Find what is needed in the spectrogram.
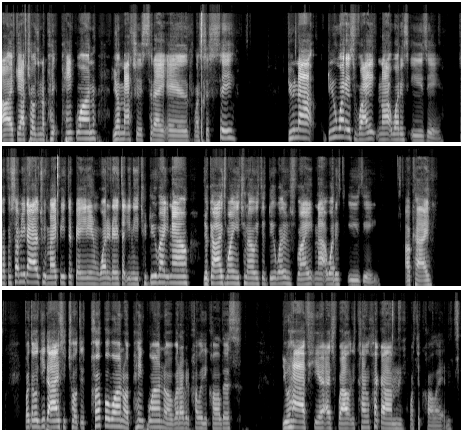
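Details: Deaf male speaker with a self-described deaf accent who reports difficulty pronouncing certain words; deaf speech.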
